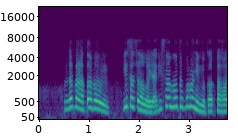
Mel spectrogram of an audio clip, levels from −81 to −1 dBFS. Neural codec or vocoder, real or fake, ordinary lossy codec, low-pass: codec, 16 kHz, 1 kbps, FreqCodec, smaller model; fake; none; none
